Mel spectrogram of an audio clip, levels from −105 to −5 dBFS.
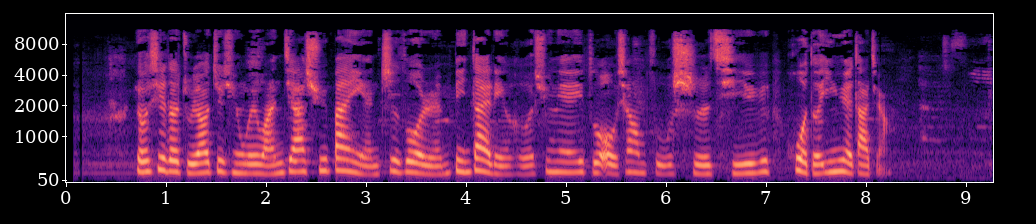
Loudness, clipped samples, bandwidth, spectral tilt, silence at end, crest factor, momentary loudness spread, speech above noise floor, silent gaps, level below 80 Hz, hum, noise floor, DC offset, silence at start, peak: -28 LUFS; under 0.1%; 11.5 kHz; -2.5 dB/octave; 1.05 s; 18 dB; 8 LU; 32 dB; none; -84 dBFS; none; -60 dBFS; under 0.1%; 0.45 s; -10 dBFS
